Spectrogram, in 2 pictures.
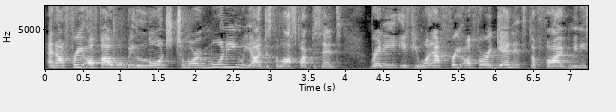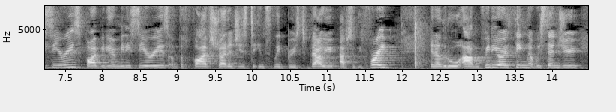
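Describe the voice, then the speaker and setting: A woman chats on a casual live stream about managing renovation projects. Her voice is bright and sits a little high, and she rattles along eagerly with lots of fillers and self-corrections. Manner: fast, excitable talk with many fillers.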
